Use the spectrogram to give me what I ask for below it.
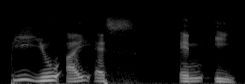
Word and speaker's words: puisne: अच्छा, इसमें जो puisne judges मैं कह रहा हूँ उसकी स्पेलिंग है PUISNE, ठीक है. उसके जब आप प्रोनाउंसिएशन करते हैं तो उसको puisne कहते हैं, ठीक है.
